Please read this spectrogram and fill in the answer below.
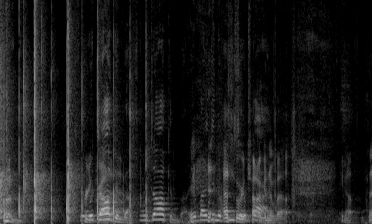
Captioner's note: applause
